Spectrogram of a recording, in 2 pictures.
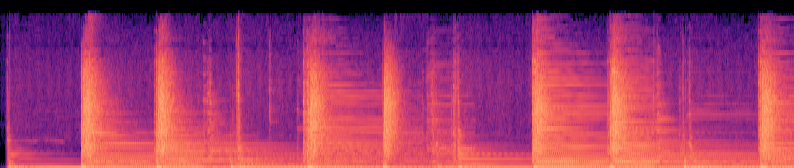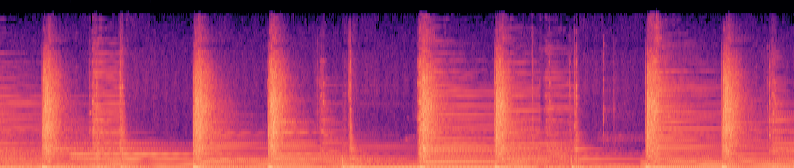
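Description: Strummed acoustic guitar music with regular chords and no animal voice.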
